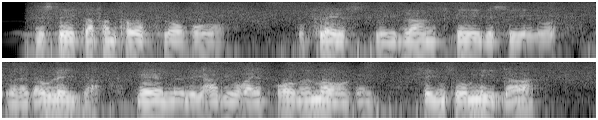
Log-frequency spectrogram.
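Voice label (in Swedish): Väsby Skåne, dialekter; Folkminnen; Svenska sagor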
